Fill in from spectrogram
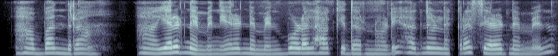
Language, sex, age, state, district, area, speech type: Kannada, female, 18-30, Karnataka, Davanagere, rural, spontaneous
